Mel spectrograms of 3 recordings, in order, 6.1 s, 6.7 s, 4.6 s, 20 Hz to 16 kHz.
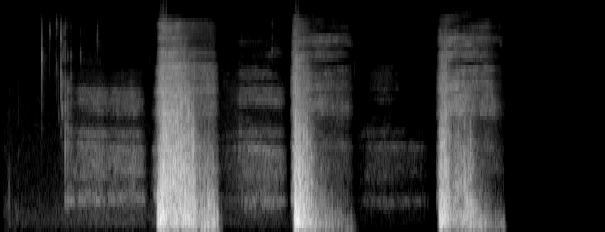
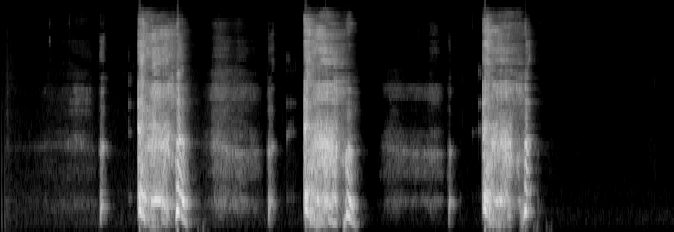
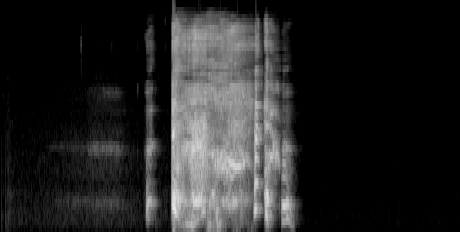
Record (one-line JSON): {"exhalation_length": "6.1 s", "exhalation_amplitude": 32768, "exhalation_signal_mean_std_ratio": 0.28, "three_cough_length": "6.7 s", "three_cough_amplitude": 32767, "three_cough_signal_mean_std_ratio": 0.35, "cough_length": "4.6 s", "cough_amplitude": 32768, "cough_signal_mean_std_ratio": 0.35, "survey_phase": "beta (2021-08-13 to 2022-03-07)", "age": "18-44", "gender": "Female", "wearing_mask": "No", "symptom_cough_any": true, "symptom_runny_or_blocked_nose": true, "symptom_sore_throat": true, "symptom_fatigue": true, "symptom_change_to_sense_of_smell_or_taste": true, "symptom_onset": "4 days", "smoker_status": "Never smoked", "respiratory_condition_asthma": false, "respiratory_condition_other": false, "recruitment_source": "Test and Trace", "submission_delay": "2 days", "covid_test_result": "Positive", "covid_test_method": "RT-qPCR", "covid_ct_value": 34.7, "covid_ct_gene": "N gene"}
